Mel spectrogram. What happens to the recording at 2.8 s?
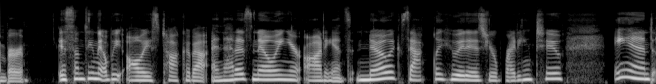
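Nothing goes wrong at 2.8 s; the speech carries on intact through that moment with no dropout, click or distortion.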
